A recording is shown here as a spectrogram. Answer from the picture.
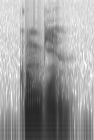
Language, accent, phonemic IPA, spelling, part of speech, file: French, France, /kɔ̃.bjɛ̃/, combien, adverb, Fr-combien.ogg
- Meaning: 1. how much (for uncountable nouns and portions) 2. how much (for money) 3. how many (with countable nouns)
